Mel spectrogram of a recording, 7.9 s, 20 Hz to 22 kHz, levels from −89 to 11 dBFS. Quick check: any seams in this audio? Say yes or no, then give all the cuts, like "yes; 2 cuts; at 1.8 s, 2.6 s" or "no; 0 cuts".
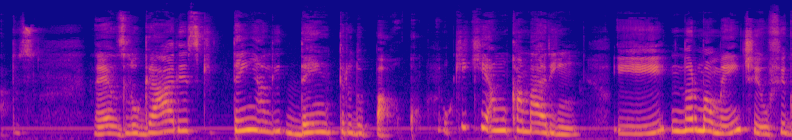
yes; 2 cuts; at 4.3 s, 6.1 s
